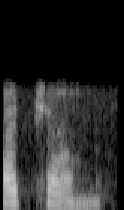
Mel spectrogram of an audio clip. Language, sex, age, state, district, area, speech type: Dogri, female, 30-45, Jammu and Kashmir, Jammu, rural, conversation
